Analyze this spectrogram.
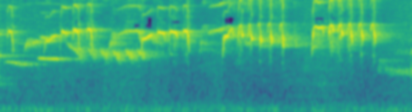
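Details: Brief stretch of white-rumped shama singing meant to make a listening shama emotional: high wavering whistles and rapid trilled notes, ending on a lower falling whistle.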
